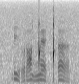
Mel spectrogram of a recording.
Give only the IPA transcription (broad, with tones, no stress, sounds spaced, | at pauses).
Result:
ɾ i˥˩ ɾ ʊ˧˥˧ ɾ ɑ˧˥˧ ŋ͡ǃ ɛ˥˩ ǃʼ ɜ˥˩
